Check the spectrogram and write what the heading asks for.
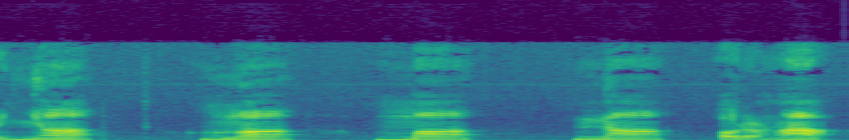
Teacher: अर्थात ञ, ङ, म, न और ण, जो जितने भी नेजलिंग साउंड हैं, हम उसका उच्चारण इसी नासिका से करते हैं। यानी अनुनासिक या नासिक की ध्वनियां जो है यह इसी नासिका विवर से उच्चारित होती है।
